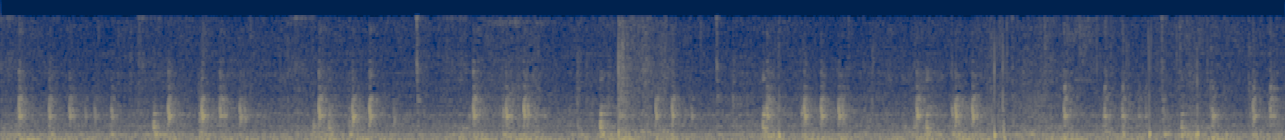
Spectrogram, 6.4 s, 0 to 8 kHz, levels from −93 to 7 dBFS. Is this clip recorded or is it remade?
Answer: recorded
